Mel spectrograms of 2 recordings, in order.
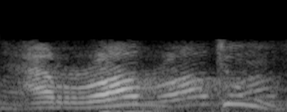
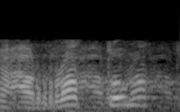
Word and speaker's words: عرضتم: ما تقولش عرضتم، يبقى انت كأنك جئت بطاء مشددة. عرضتم ده ما ينفعش.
